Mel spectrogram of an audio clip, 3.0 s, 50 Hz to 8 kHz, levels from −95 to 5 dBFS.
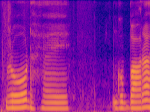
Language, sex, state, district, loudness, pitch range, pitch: Hindi, male, Chhattisgarh, Raigarh, -23 LUFS, 155-170 Hz, 160 Hz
